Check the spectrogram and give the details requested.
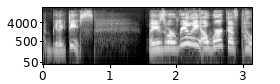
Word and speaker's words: Bilitis: female students, who was named in the French pronunciation Bilitis.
